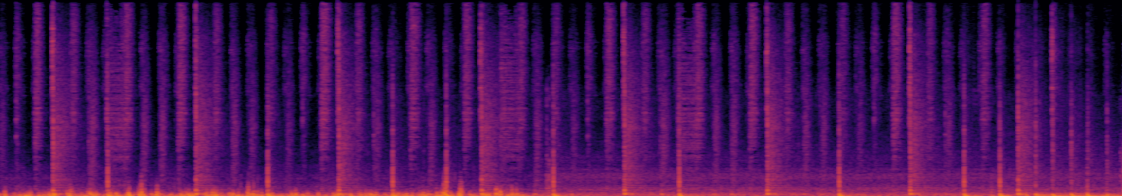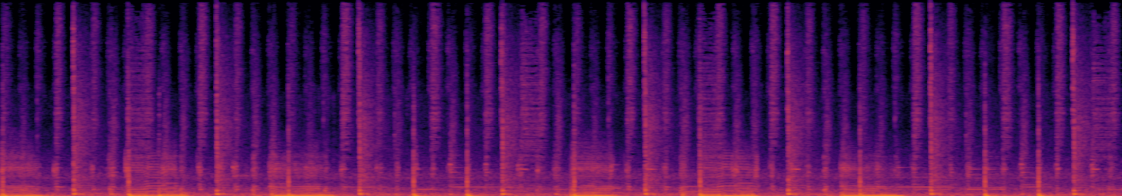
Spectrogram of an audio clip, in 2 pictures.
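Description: Background music with a steady drum beat; deep bass notes come in about eleven seconds in.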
